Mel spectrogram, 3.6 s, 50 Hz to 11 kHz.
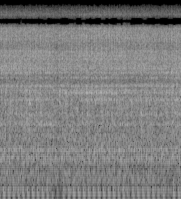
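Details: Yamaha XT 500 single-cylinder at idle, valve clearance checked and ignition timing set with a strobe lamp: steady thump with an extra odd mechanical clatter on each beat; abnormal engine noise, cause unidentified.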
